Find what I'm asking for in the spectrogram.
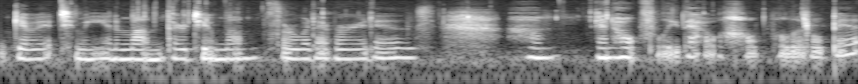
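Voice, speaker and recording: A soft-spoken woman's whispering voice. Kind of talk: ASMR advice talk to camera. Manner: whispered, soft-spoken.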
